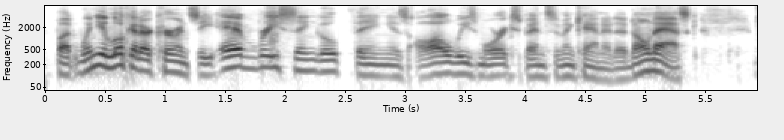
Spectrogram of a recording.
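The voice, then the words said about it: East Coast Canadian accent. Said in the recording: “I'm Canadian for folks who weren't picking up on the accent. I'm from the East Coast of Canada.”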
